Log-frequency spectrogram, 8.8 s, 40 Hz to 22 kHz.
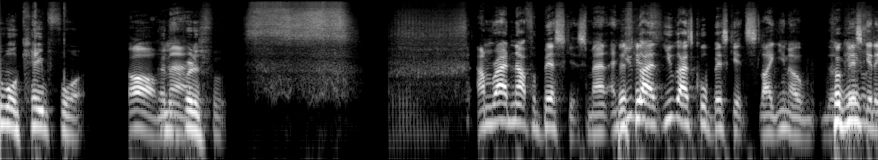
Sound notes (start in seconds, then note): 3.6 buzzes lips; 3.8 inhales sharply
